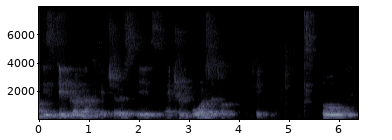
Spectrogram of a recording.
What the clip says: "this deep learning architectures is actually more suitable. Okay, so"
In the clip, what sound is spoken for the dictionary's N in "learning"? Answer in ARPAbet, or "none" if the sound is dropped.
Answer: L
